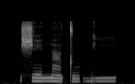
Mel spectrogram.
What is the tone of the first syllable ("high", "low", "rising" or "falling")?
high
